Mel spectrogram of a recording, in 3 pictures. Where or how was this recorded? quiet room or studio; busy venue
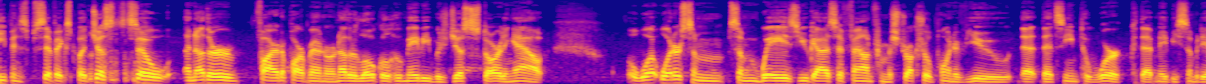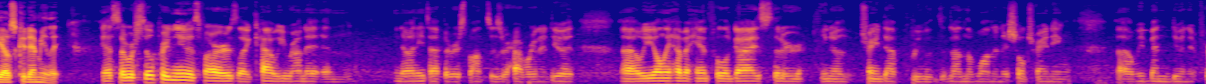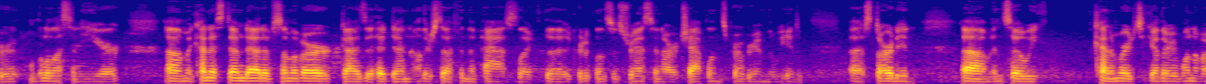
busy venue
